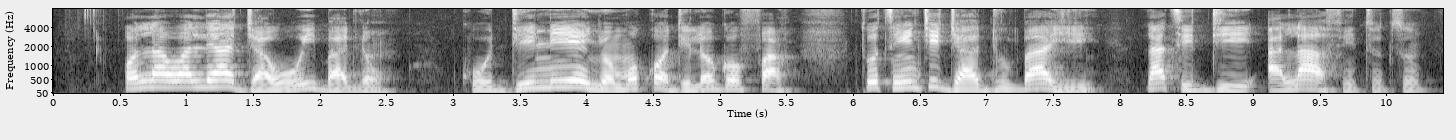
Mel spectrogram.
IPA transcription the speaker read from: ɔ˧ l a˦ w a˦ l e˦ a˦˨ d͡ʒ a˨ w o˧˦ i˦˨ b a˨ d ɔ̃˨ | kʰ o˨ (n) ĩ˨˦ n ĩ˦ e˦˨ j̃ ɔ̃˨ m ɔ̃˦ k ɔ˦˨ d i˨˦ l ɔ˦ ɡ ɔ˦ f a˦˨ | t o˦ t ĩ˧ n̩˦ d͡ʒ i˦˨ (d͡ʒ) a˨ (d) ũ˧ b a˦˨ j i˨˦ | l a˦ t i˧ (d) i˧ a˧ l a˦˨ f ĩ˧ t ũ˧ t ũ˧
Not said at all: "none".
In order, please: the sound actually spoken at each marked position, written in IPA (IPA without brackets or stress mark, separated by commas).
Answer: d, d͡ʒ, d, d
